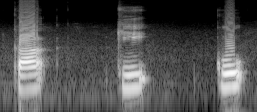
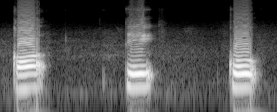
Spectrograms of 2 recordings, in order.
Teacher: اس کاف کو باریک پڑھیں گے، کا کی کو، اور اس قوف کو موٹا کر کے پڑھیں گے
